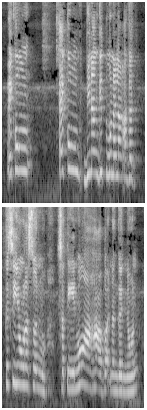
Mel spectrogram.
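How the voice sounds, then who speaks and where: A woman vlogger with a high, bright voice rants to her followers in heated commentary. She sounds indignant and keeps asking her audience to back her up. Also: brisk. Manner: ranting, indignant, repeatedly asks "di ba?". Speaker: vlogger addressing her viewers.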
